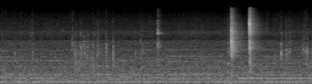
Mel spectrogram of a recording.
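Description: Liquid pours into a glass with ice.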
